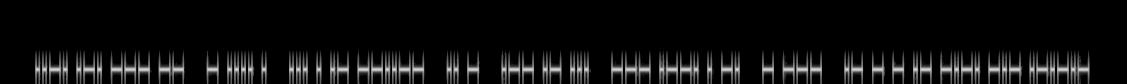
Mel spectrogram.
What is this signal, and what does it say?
Morse code, heard as a keyed tone, about 34 wpm, 700 Hz. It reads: FROM THE SEA, IT WAS OPEN TO ATTACK.
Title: Sentences from Top 1500 Words 35wpm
